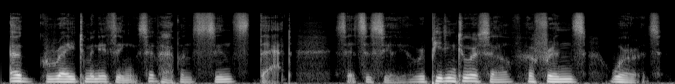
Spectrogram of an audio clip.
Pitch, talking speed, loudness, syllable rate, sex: 120 Hz, 140 wpm, -19 LUFS, 4.4 syllables/s, male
